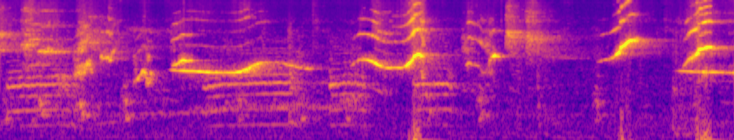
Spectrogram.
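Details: Pet common hill myna giving a rich, fluent run of whistled notes that rise, bend and hold, mixed with sharp upward-swept squeaks and short harsh bursts, loud and close throughout.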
